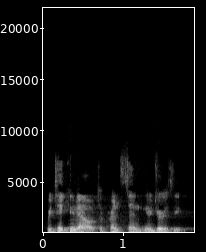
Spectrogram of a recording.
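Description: A man playing a brisk, husky studio announcer in a 1930s-style radio play, reading a scripted handover. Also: medium pitch, a little mellow. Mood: brisk, formal. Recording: dull lo-fi sound.

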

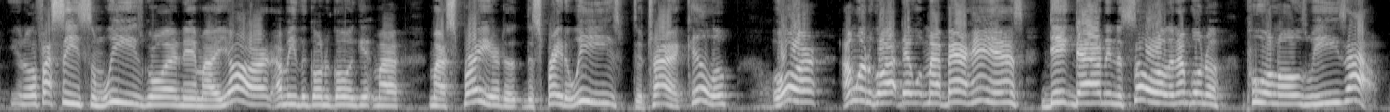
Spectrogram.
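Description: A middle-aged man delivers a Sunday sermon from a pulpit in a small chapel, speaking into a lapel microphone. His voice sits notably high for a man. He climbs into shouted emphasis and leans on repetition to drive each point home. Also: expressive, normal speed. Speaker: pastor. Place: small chapel room indoors, standing at a pulpit. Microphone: lapel mic.

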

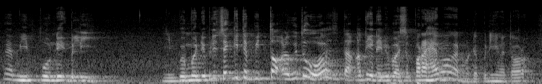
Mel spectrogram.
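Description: A man's voice: sits high, sing-song, racing. A man in his thirties with a northern Malaysian Malay accent, giving a humorous religious lecture full of stories and asides to the audience. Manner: chatty, storytelling, keeps asking the audience "right?". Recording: echoey hall with faint noise.

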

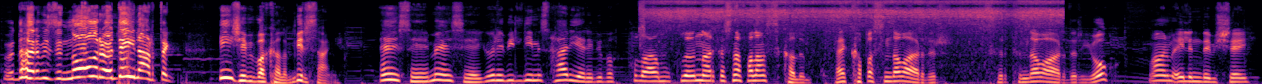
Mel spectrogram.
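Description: A man's voice: high voice, expressive, moderate pace, soft background music. A man playing a virtual reality doctor game, commenting casually and exclaiming and laughing at his own mistakes. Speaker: VR gameplay streamer.

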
